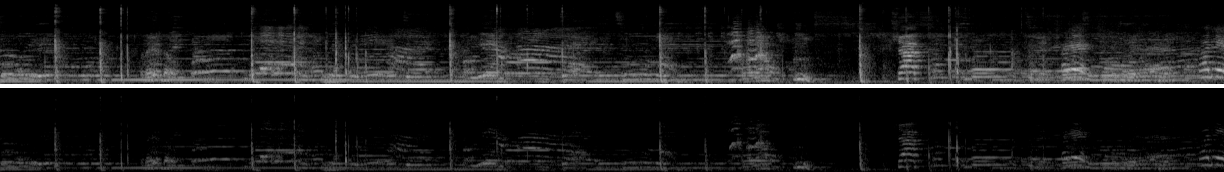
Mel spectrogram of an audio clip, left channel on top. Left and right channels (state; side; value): quieter; right; 17.8 dB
